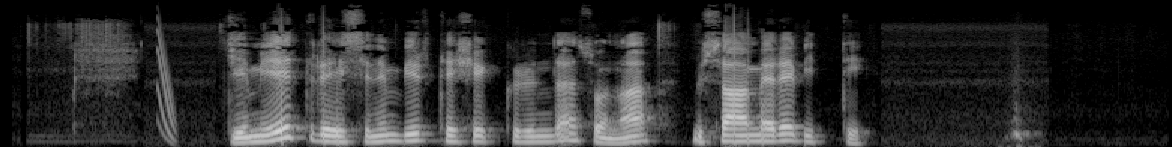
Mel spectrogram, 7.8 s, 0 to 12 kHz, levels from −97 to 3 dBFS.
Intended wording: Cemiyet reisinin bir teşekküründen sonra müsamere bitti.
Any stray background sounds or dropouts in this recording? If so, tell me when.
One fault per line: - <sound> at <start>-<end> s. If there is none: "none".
- chirp at 1.0-1.2 s
- whoosh at 6.6-7.0 s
